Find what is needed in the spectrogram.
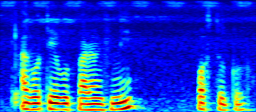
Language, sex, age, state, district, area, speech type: Assamese, female, 60+, Assam, Lakhimpur, rural, spontaneous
